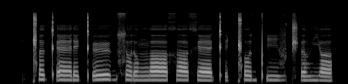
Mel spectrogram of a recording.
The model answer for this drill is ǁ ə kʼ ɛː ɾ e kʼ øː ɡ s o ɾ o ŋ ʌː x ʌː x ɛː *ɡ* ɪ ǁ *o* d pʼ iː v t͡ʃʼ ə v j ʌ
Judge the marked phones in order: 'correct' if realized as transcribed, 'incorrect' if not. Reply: incorrect: kʼ, correct

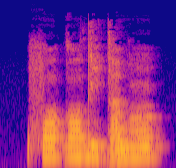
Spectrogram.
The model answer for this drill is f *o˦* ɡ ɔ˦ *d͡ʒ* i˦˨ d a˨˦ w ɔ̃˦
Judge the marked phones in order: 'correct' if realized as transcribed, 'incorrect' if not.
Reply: incorrect: ɔ˦, incorrect: d

